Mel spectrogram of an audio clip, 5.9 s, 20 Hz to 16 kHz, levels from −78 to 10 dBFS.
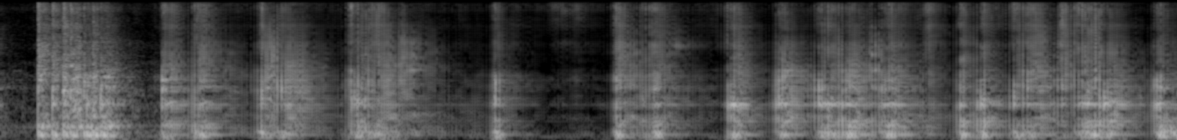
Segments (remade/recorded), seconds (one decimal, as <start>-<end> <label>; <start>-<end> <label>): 0.0-0.8 recorded; 0.8-5.9 remade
